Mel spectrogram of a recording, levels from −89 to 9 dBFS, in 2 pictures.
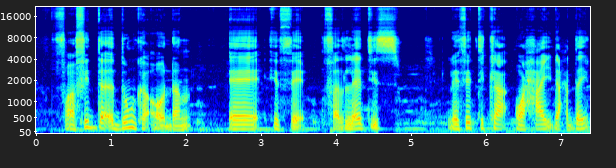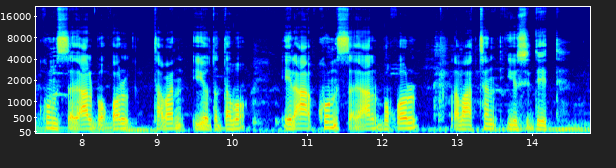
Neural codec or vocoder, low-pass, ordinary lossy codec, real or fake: none; none; none; real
